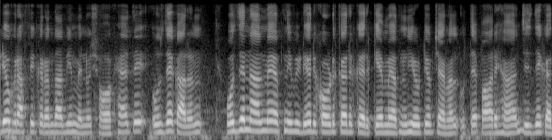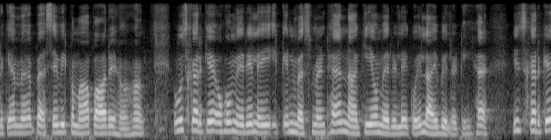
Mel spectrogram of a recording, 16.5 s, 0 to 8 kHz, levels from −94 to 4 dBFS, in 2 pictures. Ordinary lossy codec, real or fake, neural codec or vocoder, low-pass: none; real; none; 7.2 kHz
